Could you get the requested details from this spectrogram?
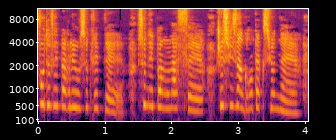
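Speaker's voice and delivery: very high, mocking, put-on falsetto. Narrating a story, the reader voices a woman answering in a falsetto voice. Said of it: "prit une voix de fausset".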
